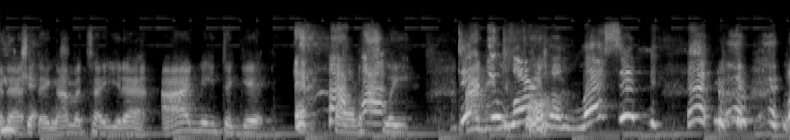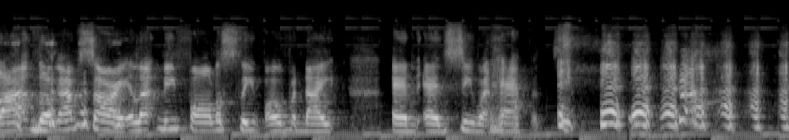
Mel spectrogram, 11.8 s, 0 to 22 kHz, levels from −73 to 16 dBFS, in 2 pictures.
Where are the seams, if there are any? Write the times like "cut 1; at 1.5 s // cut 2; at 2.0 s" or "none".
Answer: none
